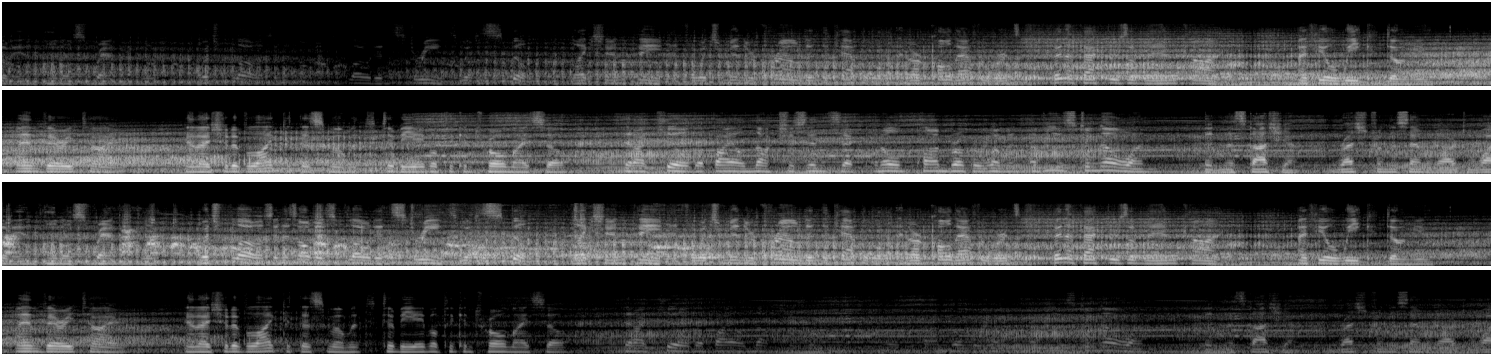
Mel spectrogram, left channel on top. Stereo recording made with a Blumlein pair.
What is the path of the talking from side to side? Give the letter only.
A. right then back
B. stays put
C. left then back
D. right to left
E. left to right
D.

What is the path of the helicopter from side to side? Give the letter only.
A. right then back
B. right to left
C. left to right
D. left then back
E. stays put
B.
